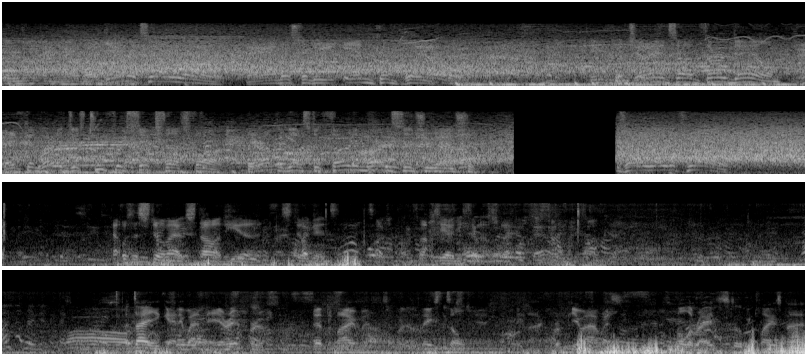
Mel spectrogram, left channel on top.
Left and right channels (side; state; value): both; different; correlation 0.00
